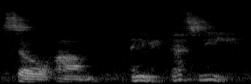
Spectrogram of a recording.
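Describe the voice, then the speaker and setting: Tired, very low-voiced woman in a room. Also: animated, takes it slowly. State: tired after a late night, throat a little rough. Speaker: author on a convention panel. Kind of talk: casual panel introduction. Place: indoor convention panel room. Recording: roomy, distant mic, faint noise.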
